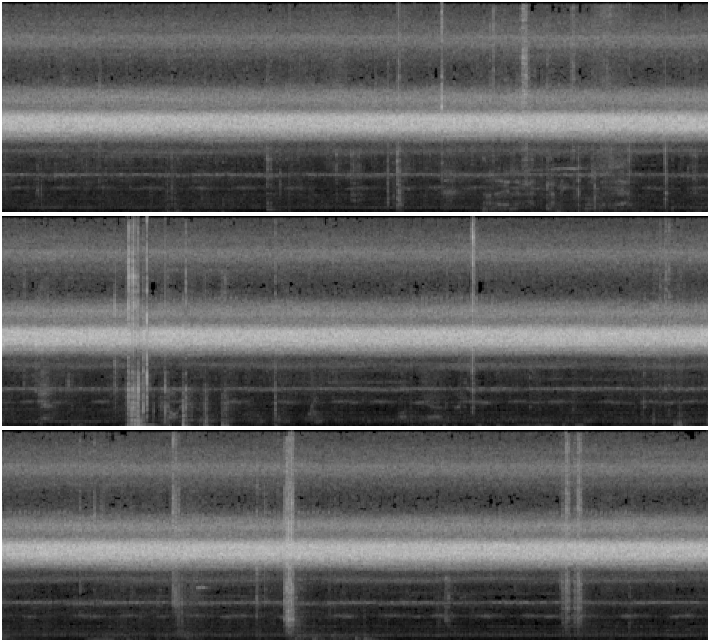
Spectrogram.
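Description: Steady, shrill chorus of insects droning without a break. A brief cluster of knocks comes about eleven seconds in.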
